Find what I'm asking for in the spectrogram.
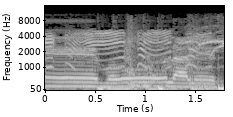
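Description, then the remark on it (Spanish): A baby, frightened by someone's sneeze, cries loudly in one continuous, wavering wail with pitch that rises and falls, filling the whole short moment without pause. “Me asustaste la guagua”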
